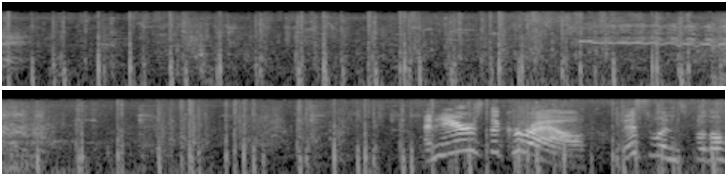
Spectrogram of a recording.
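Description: Rapid hoof clip-clops patter steadily over a busy backdrop at a ranch in Red Dead Redemption, and a horse whinnies loudly near the end.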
